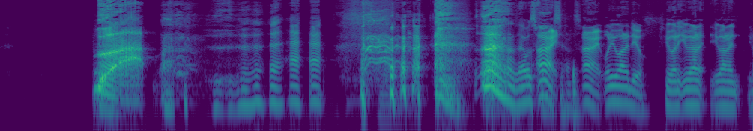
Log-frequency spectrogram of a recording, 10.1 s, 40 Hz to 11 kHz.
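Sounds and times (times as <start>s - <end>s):
speech: 1.2s - 2.5s, 3.2s - 6.1s, 6.8s - 10.0s
loud burp: 1.3s - 3.5s, 5.8s - 6.9s
laughter: 3.2s - 6.0s.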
